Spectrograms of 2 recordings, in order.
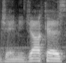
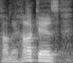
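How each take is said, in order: First: The name is said in an Americanized way. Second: The name is said in its original, non-American way. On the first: "the American way where people say" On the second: "supposedly his actual name to say his name is"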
